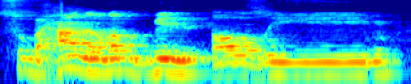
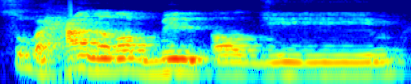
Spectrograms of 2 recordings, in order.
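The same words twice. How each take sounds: First: The middle word has two syllables, rab-bil. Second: The same.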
